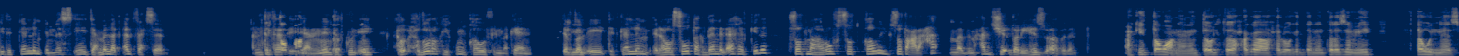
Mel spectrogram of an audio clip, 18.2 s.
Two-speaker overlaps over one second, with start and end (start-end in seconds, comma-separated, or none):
3.3-4.7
